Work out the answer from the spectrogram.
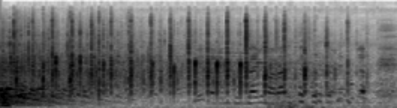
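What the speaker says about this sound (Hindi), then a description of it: "आप सब लोग एक बार ताली बजाइए" An audience at a gathering claps after being asked to applaud, a scatter of sharp individual claps spread across the clip, with voices and a musical tone mixed in beneath.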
